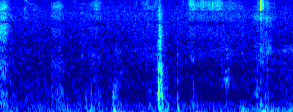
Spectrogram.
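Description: Near silence, broken by a few faint clicks and short scratchy rustles of a pet rabbit shifting in the hay of its cage.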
